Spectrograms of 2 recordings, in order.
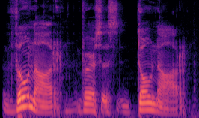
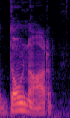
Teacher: the sound th, as in thin in English, became th, as in then in English, and then evolved into a d sound. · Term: voicing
